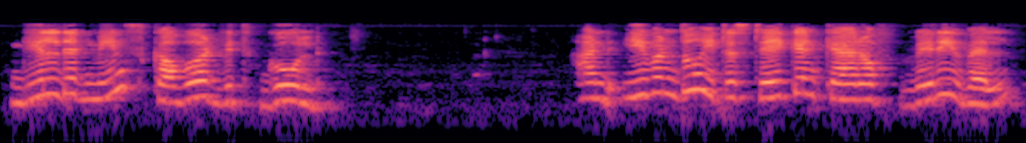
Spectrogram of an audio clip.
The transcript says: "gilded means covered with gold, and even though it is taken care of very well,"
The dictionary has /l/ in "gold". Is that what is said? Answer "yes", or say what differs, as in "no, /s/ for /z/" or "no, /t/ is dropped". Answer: yes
